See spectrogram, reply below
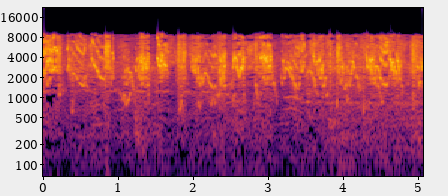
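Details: Budgerigars chattering in mating sounds intended to prompt a female to lay eggs. A busy, continuous warble mixes rasping squawks, quick rising and falling whistles, and chirps, all high-pitched.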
